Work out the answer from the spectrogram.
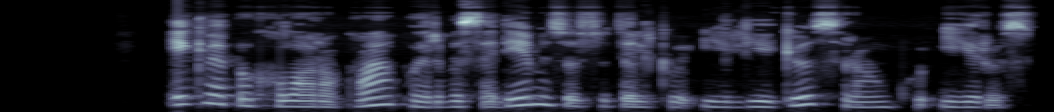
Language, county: Lithuanian, Šiauliai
